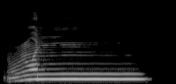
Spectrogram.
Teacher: Attach with noon. Noon will get gunna, and this is akmal gunna. Give nice time here. Run. Fatha is very short.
